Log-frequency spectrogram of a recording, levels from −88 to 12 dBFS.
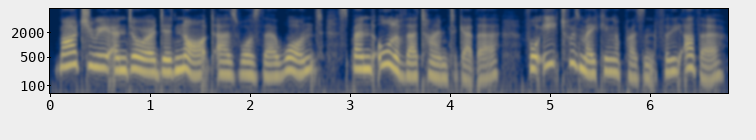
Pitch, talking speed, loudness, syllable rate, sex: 220 Hz, 210 wpm, -18 LUFS, 5.1 syllables/s, female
